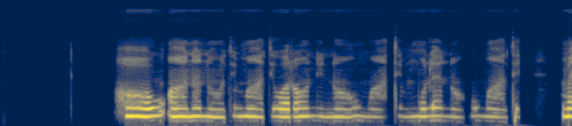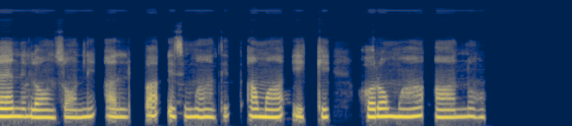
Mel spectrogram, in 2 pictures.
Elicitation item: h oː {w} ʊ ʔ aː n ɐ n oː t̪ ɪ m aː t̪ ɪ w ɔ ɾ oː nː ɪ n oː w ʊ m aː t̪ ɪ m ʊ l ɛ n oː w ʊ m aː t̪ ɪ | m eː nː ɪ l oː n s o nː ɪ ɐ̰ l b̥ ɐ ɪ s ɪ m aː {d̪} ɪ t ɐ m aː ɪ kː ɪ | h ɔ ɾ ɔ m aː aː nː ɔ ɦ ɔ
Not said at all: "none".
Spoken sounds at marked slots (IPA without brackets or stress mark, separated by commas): w, t̪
